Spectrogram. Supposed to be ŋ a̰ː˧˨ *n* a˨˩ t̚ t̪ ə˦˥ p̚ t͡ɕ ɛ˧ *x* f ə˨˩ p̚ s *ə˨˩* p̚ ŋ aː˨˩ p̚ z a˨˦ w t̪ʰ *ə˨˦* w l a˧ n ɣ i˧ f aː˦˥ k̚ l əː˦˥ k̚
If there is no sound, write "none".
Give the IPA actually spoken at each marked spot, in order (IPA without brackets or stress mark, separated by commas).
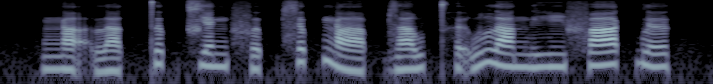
l, ŋ, ə˦˥, ə̰˧˥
